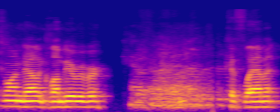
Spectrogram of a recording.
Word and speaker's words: Cathlamet: Cathlamet. Yeah, kind of a emphasis on the second syllable.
